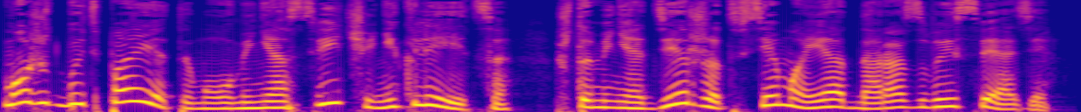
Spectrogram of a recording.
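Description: A woman's voice: mid-range voice, sing-song, fairly quick, mellow, no echo, studio quality, voice pushed up, lightly acted. Chatty curious young woman, voiced by a woman.

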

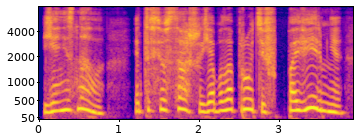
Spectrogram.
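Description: A woman voicing a frightened, tearful young wife who speaks meekly and quietly. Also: medium pitch, lively intonation, a little slow, husky, no echo, clean studio sound, pitched above the performer's own voice. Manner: meek, pleading, quiet.

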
